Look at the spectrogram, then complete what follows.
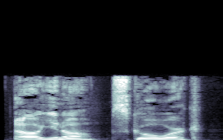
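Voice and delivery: put-on high, loud young boy voice; teen boy voice. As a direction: answer like a cagey teenager. Wesley answers, high voice.

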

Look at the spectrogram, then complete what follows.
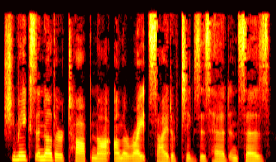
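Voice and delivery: usual speaking voice

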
